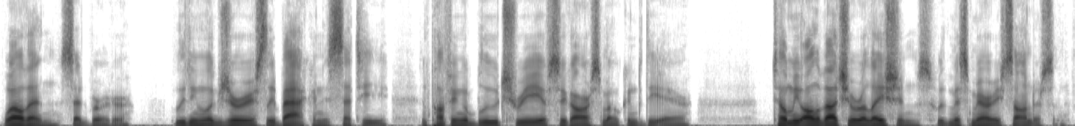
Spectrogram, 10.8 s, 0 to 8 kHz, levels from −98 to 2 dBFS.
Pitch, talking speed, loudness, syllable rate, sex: 95 Hz, 175 wpm, -20 LUFS, 5.1 syllables/s, male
